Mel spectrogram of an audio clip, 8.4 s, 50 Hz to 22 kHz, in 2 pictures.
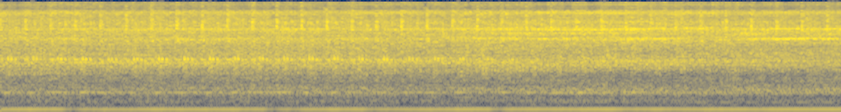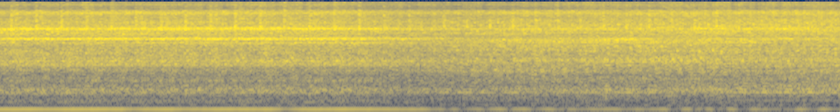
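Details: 1965 Ford Mustang 289 V8 idling after installing new Holley 650 vacuum secondary carburetor and adjusting float height, before warm-up and idle mixture setting: steady, even smooth rumble, no hiss or stumble; steady vacuum, no vacuum leak.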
